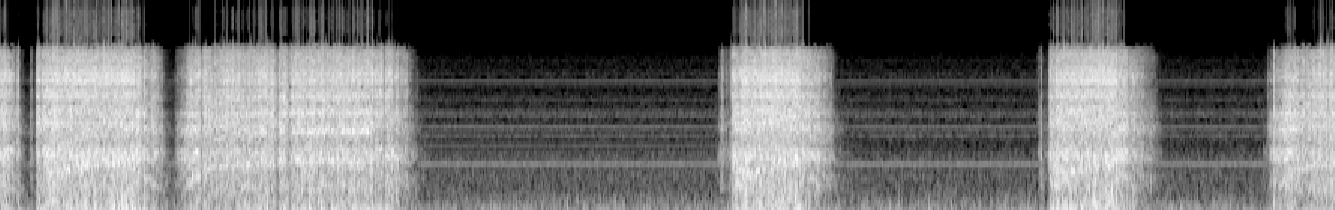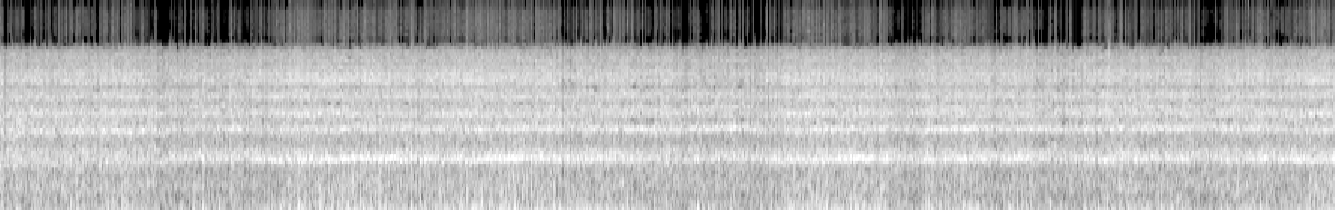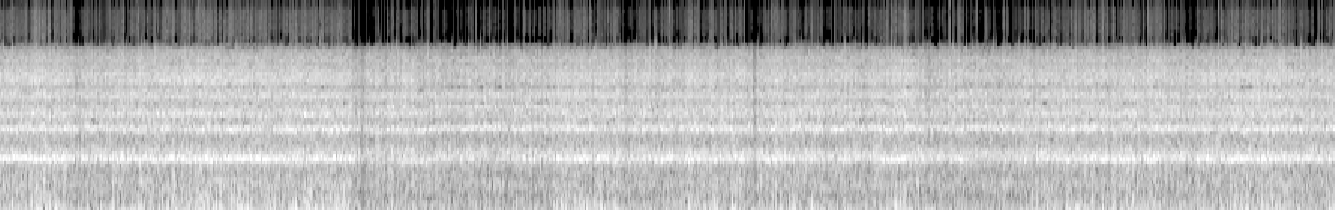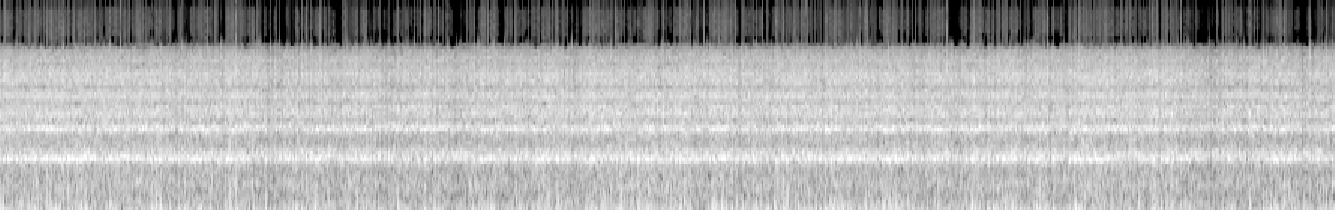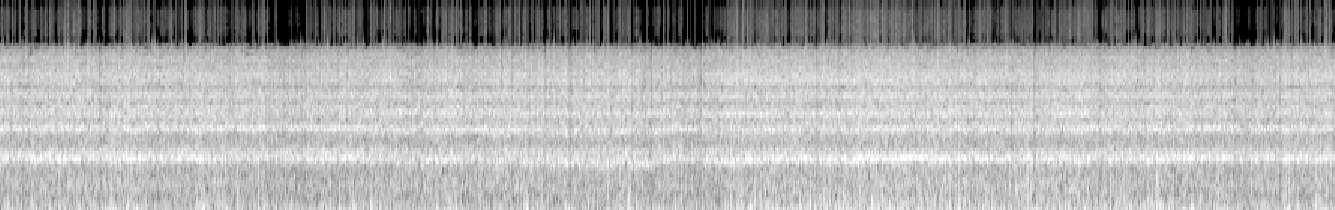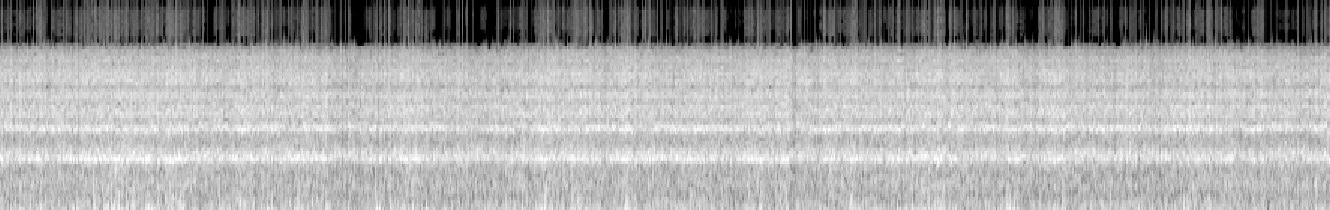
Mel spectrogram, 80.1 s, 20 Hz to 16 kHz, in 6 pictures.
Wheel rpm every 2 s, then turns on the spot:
110, 150, 20, 40, 30, 60, 130, 210, 230, 230, 230, 230, 230, 230, 230, 230, 230, 230, 230, 230, 230, 230, 230, 230, 230, 230, 230, 240, 230, 210, 220, 230, 230, 240, 230, 230, 230, 230, 230, 230.
10-12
